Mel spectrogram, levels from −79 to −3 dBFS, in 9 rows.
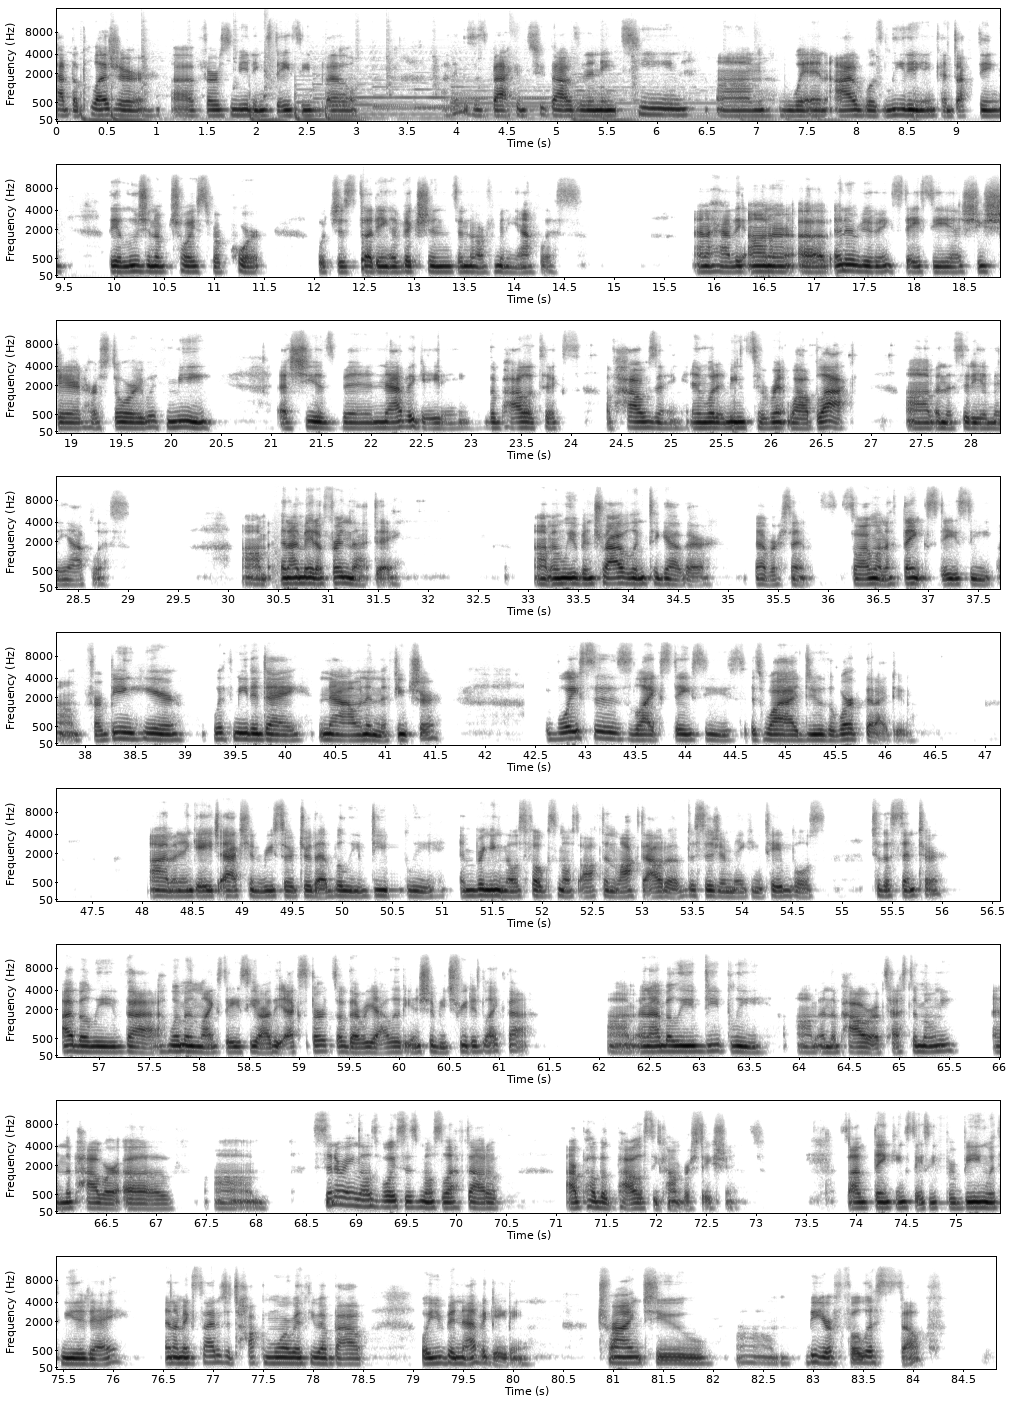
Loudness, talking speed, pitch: -17 LUFS, 150 wpm, 155 Hz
